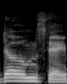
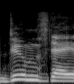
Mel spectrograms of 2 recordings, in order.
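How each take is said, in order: First: The first syllable sounds like 'dome'. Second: The first syllable sounds like 'doom'. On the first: This is the current name, easier to say. "is called the Domesday Project because it's easier to say" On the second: This is the older, historical pronunciation. "Doomsday is how it would pronounce back in the day"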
